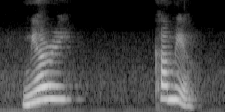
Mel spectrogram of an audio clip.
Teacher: So there is a pause between Mary and come here.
